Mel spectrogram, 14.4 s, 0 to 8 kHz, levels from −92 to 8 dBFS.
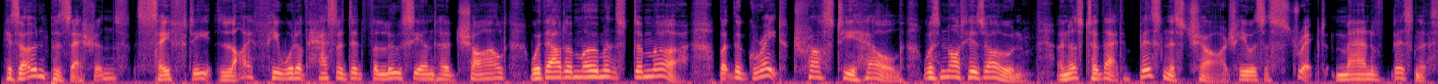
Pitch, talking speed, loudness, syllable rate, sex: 130 Hz, 170 wpm, -19 LUFS, 4.3 syllables/s, male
